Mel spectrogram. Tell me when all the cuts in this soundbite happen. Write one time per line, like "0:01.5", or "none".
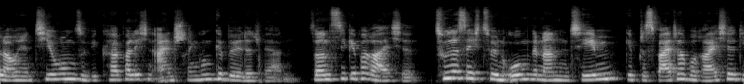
none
